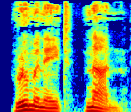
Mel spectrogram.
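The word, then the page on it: ruminate: uk /ˈruːmɪneɪt/; en-us /ˈruːmɪneɪt/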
